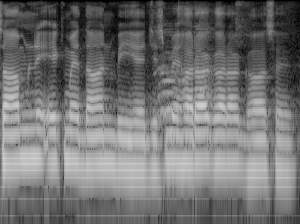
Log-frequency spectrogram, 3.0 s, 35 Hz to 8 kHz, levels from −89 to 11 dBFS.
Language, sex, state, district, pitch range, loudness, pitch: Hindi, male, Arunachal Pradesh, Lower Dibang Valley, 135-155 Hz, -16 LUFS, 150 Hz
